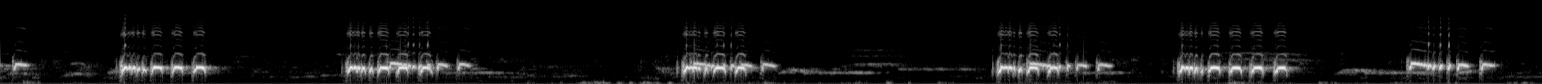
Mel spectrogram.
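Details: Zebra dove of the Bangkok type, played to bring birds into breeding condition. Bursts of rapid, pulsed, bubbling coos about a second long recur every two to three seconds, with short soft coos between phrases and no other clear sounds.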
